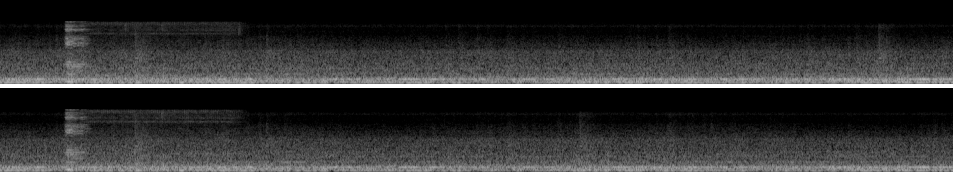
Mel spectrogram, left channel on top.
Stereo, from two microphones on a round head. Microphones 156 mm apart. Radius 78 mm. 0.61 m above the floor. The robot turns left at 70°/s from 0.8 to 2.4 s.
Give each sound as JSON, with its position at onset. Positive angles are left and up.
{"t": 0.6, "sound": "a clunk", "side_deg": 0, "distance_m": 3.0}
